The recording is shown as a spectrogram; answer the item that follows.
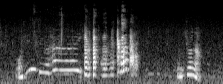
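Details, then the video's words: Ducorps's cockatoo kept as a pet in a small room, lately fond of answering "hai" and saying "konnichiwa" (hello). Rising and level tonal syllables give way to a run of rapid, rough, voice-like bursts, then one last rising note. "Today's cockatoo is "Kon'nichiwa" day"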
